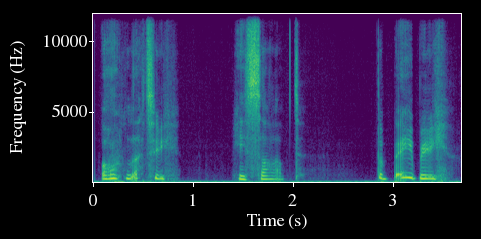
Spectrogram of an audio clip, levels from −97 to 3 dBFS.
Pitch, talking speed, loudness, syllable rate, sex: 260 Hz, 80 wpm, -19 LUFS, 4.3 syllables/s, female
